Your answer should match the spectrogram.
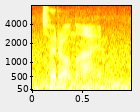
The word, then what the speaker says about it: Trondheim: The correct pronunciation, okay, so that will be Oslo and Trondheim. But that's for the name. If you want the airport name, that will be Gardermoen and Værnes.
